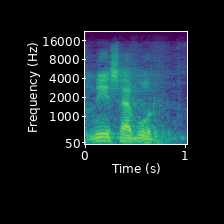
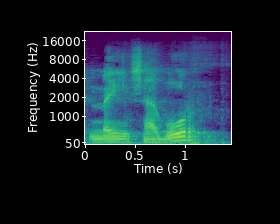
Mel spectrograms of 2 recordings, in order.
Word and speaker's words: Nisabur: satu para Ustadz membacanya naisabur ia wallahualam Saya menerima langsung dari orang yang sana Barca bukan naisabur bacanya tapi ini Sabur ini sebur lesu orang sana nanti apakah ada yang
